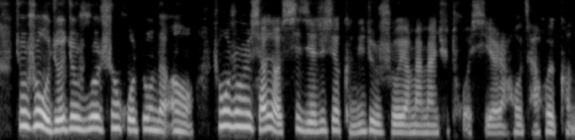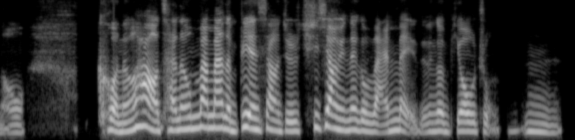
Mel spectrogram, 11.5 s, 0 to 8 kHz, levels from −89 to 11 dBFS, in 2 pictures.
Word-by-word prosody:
就 315 -1 +1
是 - - -1
说 320 - +5
我 255 - +6
觉 215 - 0
得 230 - +3
就 255 +1 +1
是 230 - -6
说 255 +1 +2
生 260 +3 -5
活 225 -3 -2
中 230 +1 -5
的 205 - -3
嗯， 190 -6 -5 0.2
生 305 - -2
活 315 - +2
中 300 0 0
的 290 - +1
小 230 -3 -1
小 220 - 0
细 180 +7 -9
节， 195 -1 -4
这 205 - -7
些 215 +1 -6
肯 165 -5 -14
定 185 +2 -8
就 210 - -4
是 185 - -5
说 175 0 -5
要 170 -1 -4
慢 165 0 -9
慢 165 0 -10
去 195 - -20
妥 - - -17
协， 160 -1 -11
然 160 0 -10
后 170 +1 -12
才 160 -1 -15
会 185 +2 -5
可 - - -17
能 165 0 -10 0.7
可 220 -2 +2
能 195 +8 +2
哈， 260 -9 +8
才 215 +1 -1
能 240 +2 +2
慢 275 +1 +4
慢 265 0 +5
地 230 - +4
变 265 +1 +5
向 220 -2 -1
就 200 0 -2
是 200 - -2
趋 275 +8 -5
向 260 -1 +4
于 - - -2
那 225 +1 +1
个 210 -1 0
完 185 -1 -2
美 220 -2 -2
的 165 - -12
那 190 - -6
个 200 0 0
标 195 +1 0
准。 200 +5 -11 0.3
嗯。 185 -3 -7
205 Hz, 345 characters per minute, -18 LUFS, 185-240 Hz, 0.7 s, 哈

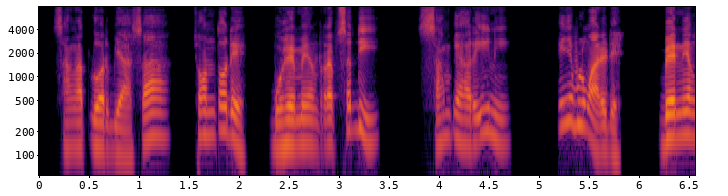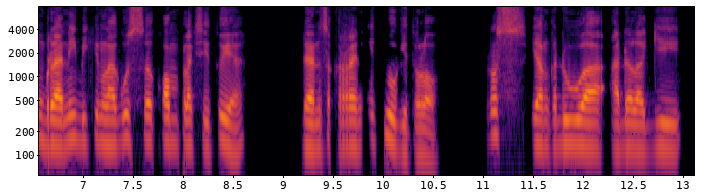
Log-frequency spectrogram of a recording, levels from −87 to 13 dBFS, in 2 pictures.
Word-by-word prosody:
sangat 130 +1 -4
luar 130 -2 +3
biasa. 155 +11 -2 0.2
Contoh 180 +4 -1
deh, 120 - +1 0.2
Bohemian 140 +1 +1
Rhapsody, 150 +2 0 0.3
sampai 165 +4 -3
hari 140 +1 -1
ini, 155 -5 -7 0.5
kayaknya 260 +3 -3
belum 245 -1 0
ada 120 - +5
deh, 105 - -8 0.4
band 170 +1 +9
yang 175 -2 +2
berani 145 +3 +5
bikin 150 +1 -8
lagu 140 +3 +1
sekompleks 145 -4 0
itu 135 +3 -2
ya, - - -12 0.7
dan 130 0 +5
sekeren 135 +2 -1
itu 160 0 -2
gitu 115 - -8
loh. 110 - -2 0.4
Terus 180 -1 -1
yang 140 -2 +2
kedua, 140 -1 +3
ada 125 +1 -2
lagi 125 +1 -3
140 Hz, 145 wpm, -24 LUFS, 130-165 Hz, 0.7 s, band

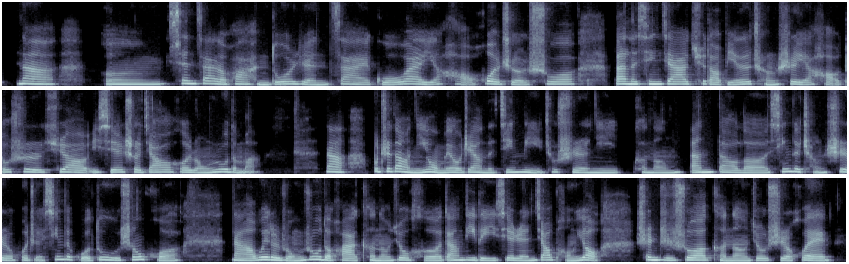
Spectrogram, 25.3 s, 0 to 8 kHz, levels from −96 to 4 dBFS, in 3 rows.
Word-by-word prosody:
那， 225 -4 +2 0.5
呃， 205 -2 +1 0.3
现 255 +2 +2
在 255 -1 0
的 210 - +2
话， 215 0 -2
很 190 -3 -2
多 220 +4 +1
人 185 -5 -1
在 200 -1 -4
国 190 -1 -3
外 230 -1 0
也 195 0 -1
好， 225 +1 -8
或 240 -3 +2
者 190 -5 -3
说 220 +3 -3 0.3
搬 235 0 +4
了 225 - +7
新 225 0 +4
家 225 -1 +2
去 220 +2 -3
到 200 -4 0
别 190 0 -4
的 220 +2 +1
城 195 -5 -4
市 220 +1 0
也 190 0 -3
好， 205 - -6
都 220 - -3
是 225 -2 -1
需 210 +3 -4
要 205 -4 +1
一 205 - -4
些 220 +2 0
社 220 -2 +1
交 215 +1 -2
和 205 -1 -1
融 180 -2 -1
入 235 +3 +3
的 210 -4 -1
嘛。 230 +3 -5 0.7
那 235 -4 +2 0.2
不 - - 0
知 275 +2 +1
道 265 -4 +3
你 185 -1 +2
有 220 0 +4
没 185 0 0
有 195 -1 +1
这 210 - -1
样 200 -2 0
的 170 - -2
经 205 +4 +1
历， 205 -1 +1
就 220 +1 -7
是 200 -4 -2
你 175 0 -3
可 195 - -6
能 175 +2 -3
搬 205 +1 +4
到 205 -3 -2
了 170 -1 -3
新 255 +8 0
的 255 -2 +3
城 185 -5 -3
市 210 +1 +1
或 205 +1 -3
者 200 - -6
新 270 +9 -1
的 265 -2 +2
国 250 - -1
度 235 -5 +1
生 255 +5 +1
活， 180 -7 -3 0.5
那 200 -4 +2
为 250 +5 +6
了 230 - +6
融 180 -2 +2
入 270 +5 +3
的 200 -4 +4
话， 195 -2 +1
可 190 +3 -3
能 175 -1 +1
就 215 +2 +1
和 180 -2 -2
当 210 +2 +2
地 215 -1 +1
的 200 - +1
一 190 0 0
些 210 +2 0
人 185 -1 +1
交 225 +2 +1
朋 170 -7 -4
友， 215 -2 +3 0.4
甚 235 -3 +5
至 210 -3 0
说 215 +1 +3
可 205 -3 -3
能 170 0 -2
就 190 +1 -2
是 190 -1 -1
会 185 0 +1
210 Hz, 245 characters per minute, -22 LUFS, 190-225 Hz, 0.7 s, 了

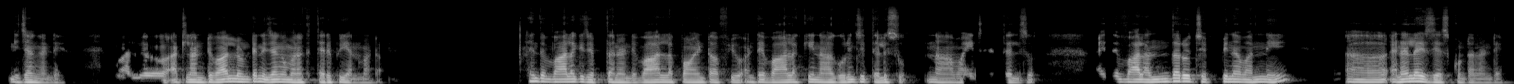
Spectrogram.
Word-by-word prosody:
నిజంగా 105 -3 0
అండి. 80 0 -10 0.6
వాళ్ళు 105 0 -5 0.3
అట్లాంటి 105 0 +1
వాళ్ళు 130 +4 +5
ఉంటే 135 +3 +1
నిజంగా 115 +1 +3
మనకు 100 0 +1
థెరపీ 105 +1 0
అనమాట. 80 0 -10 1.5
అయితే 145 -1 +2
వాళ్ళకి 120 +1 +3
చెప్తానండి 100 -3 -1
వాళ్ళ 105 +1 +2 0.2
పాయింట్ 100 0 -1
ఆఫ్ 100 - -5
వ్యూ 100 -2 -2
అంటే, 105 +1 -2
వాళ్ళకి 105 +2 0
నా - - 0
గురించి 115 +4 +1
తెలుసు. 105 +1 -1 0.3
నా 95 - -2 0.2
మైండ్‌సెట్ 95 +1 -10
తెలుసు. 90 -1 -5 0.7
అయితే 130 - -11
వాళ్ళందరూ 120 +5 +4
చెప్పినవన్నీ 115 -1 +1 0.7
ఆహ్, 110 0 +1
అనలైజ్ 125 0 +4
చేసుకుంటానండి. 90 -5 -6
105 Hz, 125 wpm, -21 LUFS, 100-115 Hz, 1.5 s, వాళ్ళు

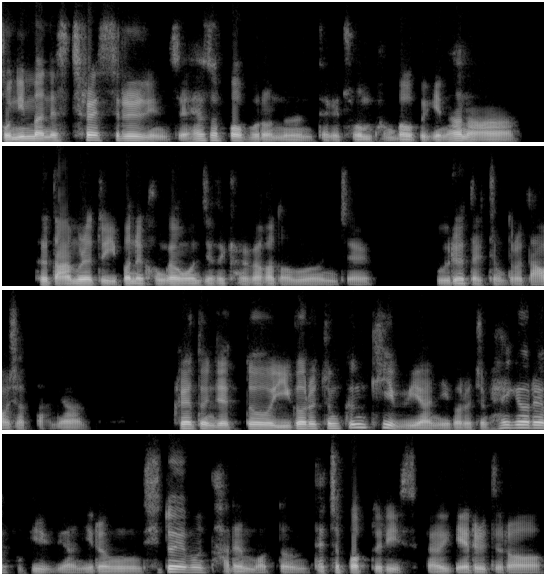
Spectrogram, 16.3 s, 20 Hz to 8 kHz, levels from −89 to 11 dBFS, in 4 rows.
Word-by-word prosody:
본인만의 110 +1 +6
스트레스를 120 -3 +2
인제 70 0 -4
해소법으로는 90 - 0
되게 - - -5
좋은 85 -1 -2
방법이긴 80 +5 -1
하나 80 -3 +2 0.5
그래도 - - +1
아무래도 100 +5 +4
이번에 95 +4 +3
건강검진에서 90 +1 +1
결과가 85 +3 -2
너무 75 -1 -5
인제 70 +1 -7 0.5
우려될 90 +1 -1
정도로 - - -6
나오셨다면 - - -4 0.6
그래도 120 -1 +4
인제 100 -1 0
또 115 -2 +4
이거를 125 +8 +3
좀 130 0 0
끊기 180 - -1
위한, 75 -1 -1
이거를 85 +2 -3
좀 90 - -8
해결해 160 0 +4
보기 - - -9
위한 70 -2 -6
이런 90 -1 -2
시도해 150 +2 +5
본 135 -1 -3
다른 - - -3
뭐 - - -5
어떤 70 -1 -6
대처법들이 - - -1
있을까요? 85 - -5
예를 80 +2 +1
들어 70 -1 -2
90 Hz, 405 characters per minute, -23 LUFS, 75-115 Hz, 0.6 s, 본인만의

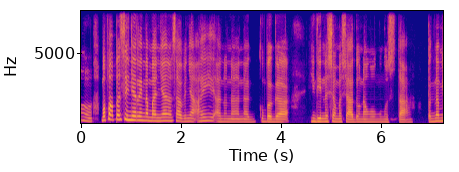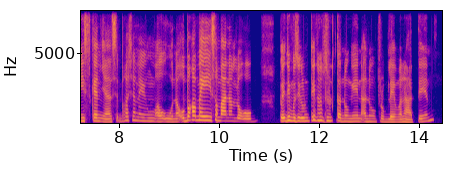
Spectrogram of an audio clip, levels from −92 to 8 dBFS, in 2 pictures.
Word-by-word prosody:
Oh, 235 -6 -7 0.2
mapapansin 320 +3 +6
niya 290 -1 +6
rin 270 -1 +2
naman 235 -2 +2
'yan, 240 0 +2
ang - - -6
sabi 210 -3 -2
niya, 205 -1 -2
"Ay 240 +2 -4
ano 190 -1 -7
na 180 0 -6
nag 175 0 -9
kumbaga 185 -2 0 0.4
hindi 200 -1 0
na 200 0 -2
siya 210 -1 +2
masyadong 185 -2 -1
nangungumusta." 175 -1 -5 0.3
'Pag 190 - -5
na-miss 220 +2 +1
ka 230 -1 +4
niya 185 -3 -2
si 185 - +2
baka 265 - -7
siya 280 - -4
na 245 - -6
yung 220 -1 -9
mauuna 195 -1 -3
o 220 - -1
baka 280 +2 +6
may 275 -2 +5
sama 240 -2 +5
ng 230 -1 -4
loob. 195 -1 -3 0.5
Puwede 230 +4 +4
mo 235 - +1
sigurong 225 0 0
tinano 260 -1 +1 0.2
tanungin, 205 -4 -3
anong 195 -1 -6
problema 175 -2 -3
natin? 190 - -4
205 Hz, 180 wpm, -19 LUFS, 185-240 Hz, 0.5 s, mapapansin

